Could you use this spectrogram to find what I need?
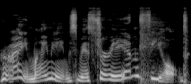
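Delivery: very high, dorky, polite nerdy guy voice.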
